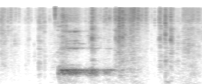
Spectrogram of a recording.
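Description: Thin plastic bag crinkling as it is handled, with one half-second burst of rustling about half a second in, then faint scattered crackles.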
